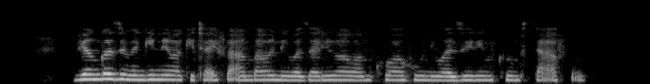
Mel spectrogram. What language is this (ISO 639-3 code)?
swa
